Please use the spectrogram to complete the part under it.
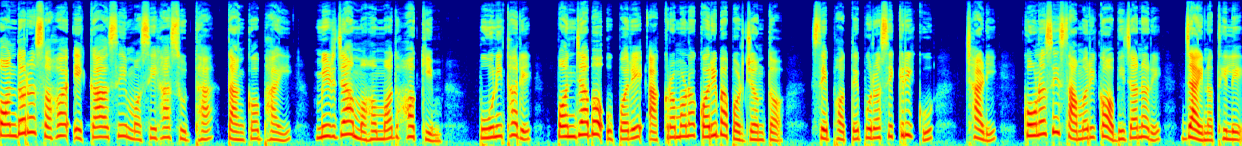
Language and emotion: Odia, neutral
